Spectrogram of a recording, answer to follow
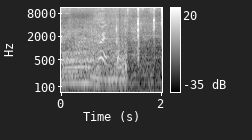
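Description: A car's engine running with a steady hum, giving way about two-thirds of the way through to a low steady rumble of the car under way. A voice sounds briefly in the middle.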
